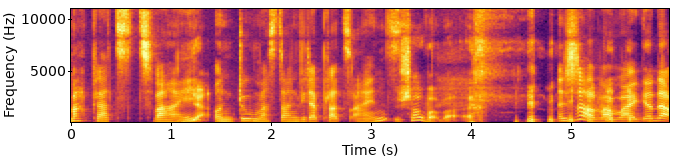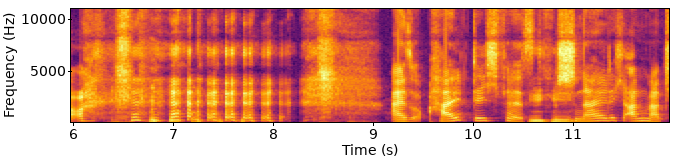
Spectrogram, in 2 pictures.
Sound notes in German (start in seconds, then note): 5.5 schnauben; 8.3 gelächter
